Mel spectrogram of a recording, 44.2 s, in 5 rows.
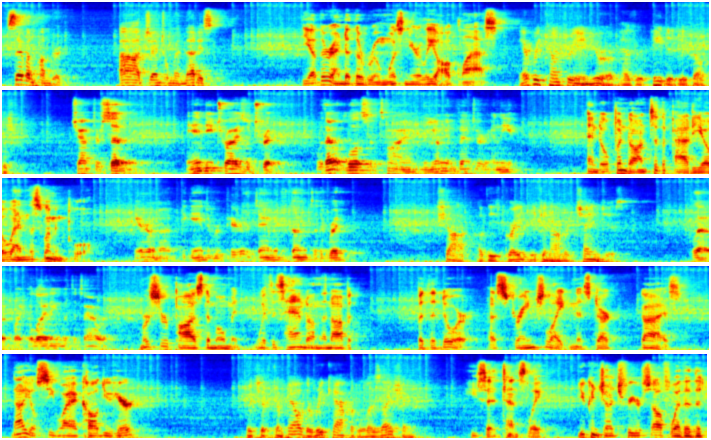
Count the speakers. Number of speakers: four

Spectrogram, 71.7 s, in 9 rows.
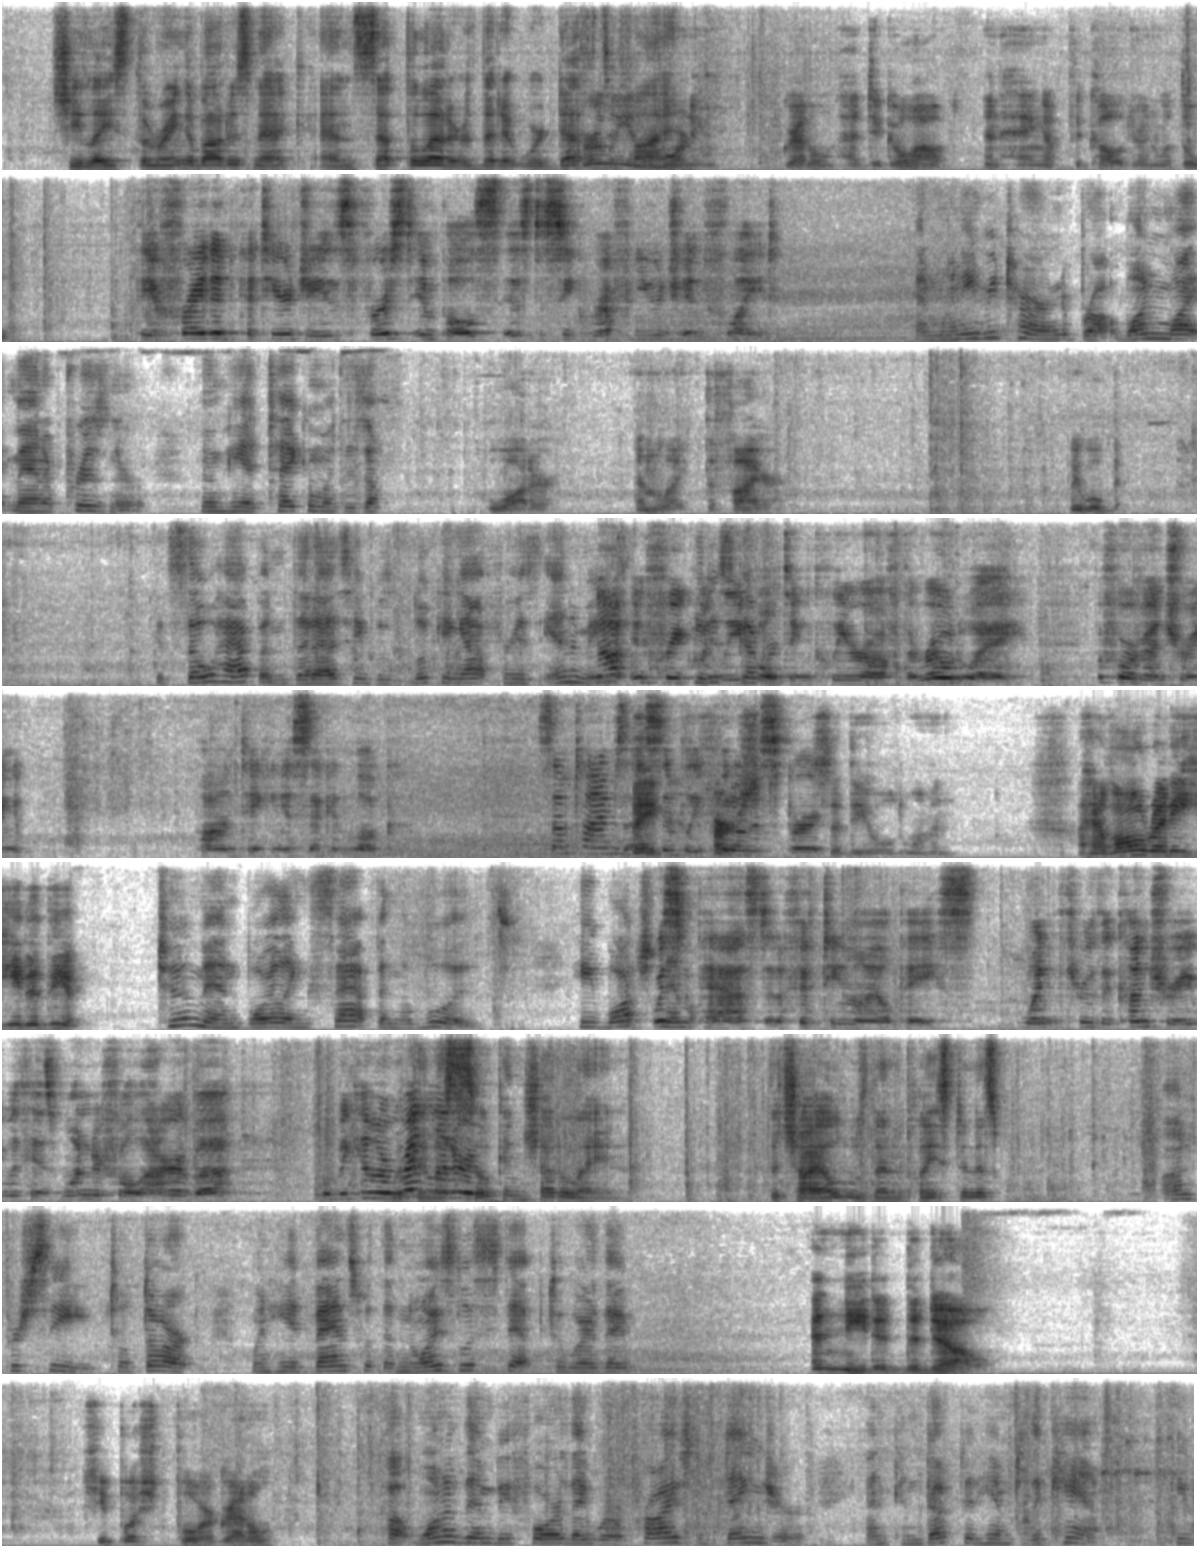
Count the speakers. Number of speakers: four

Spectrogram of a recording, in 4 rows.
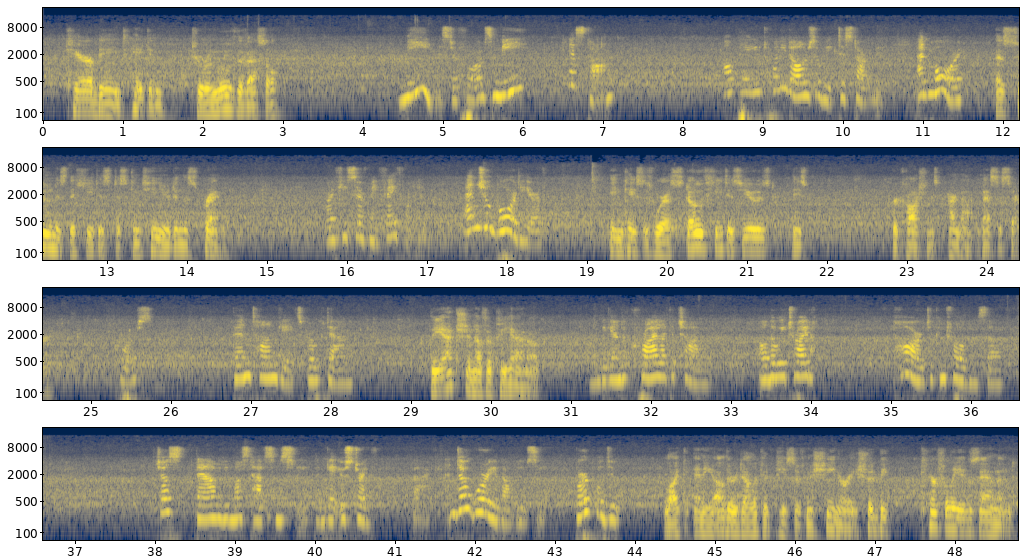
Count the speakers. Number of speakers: two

